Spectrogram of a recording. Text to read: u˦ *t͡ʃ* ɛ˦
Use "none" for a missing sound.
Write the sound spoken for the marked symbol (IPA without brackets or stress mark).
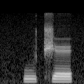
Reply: t͡ʃ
